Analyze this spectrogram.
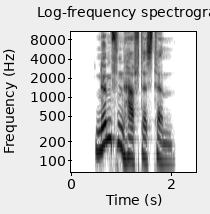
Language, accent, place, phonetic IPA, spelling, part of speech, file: German, Germany, Berlin, [ˈnʏmfn̩haftəstəm], nymphenhaftestem, adjective, De-nymphenhaftestem.ogg
- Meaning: strong dative masculine/neuter singular superlative degree of nymphenhaft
